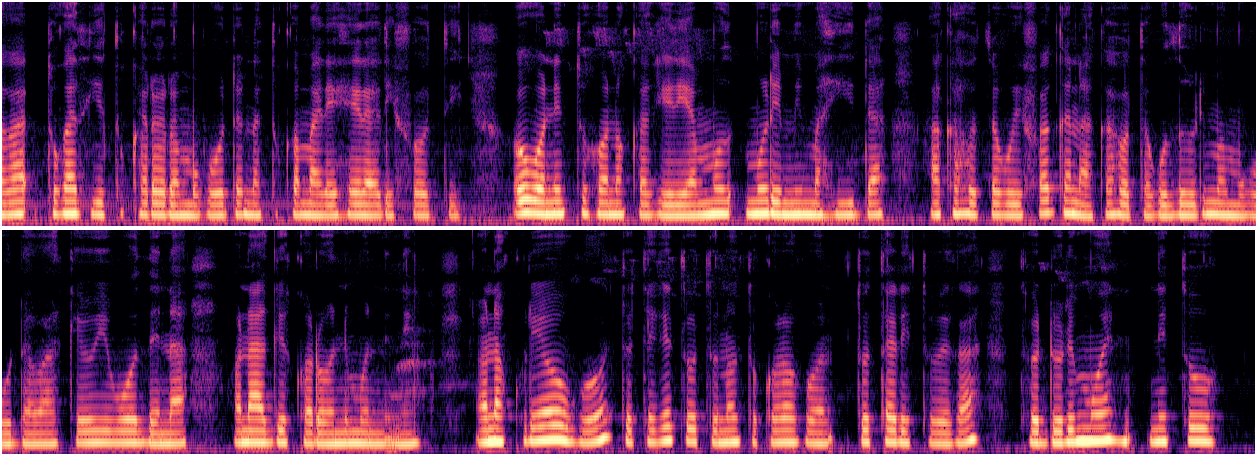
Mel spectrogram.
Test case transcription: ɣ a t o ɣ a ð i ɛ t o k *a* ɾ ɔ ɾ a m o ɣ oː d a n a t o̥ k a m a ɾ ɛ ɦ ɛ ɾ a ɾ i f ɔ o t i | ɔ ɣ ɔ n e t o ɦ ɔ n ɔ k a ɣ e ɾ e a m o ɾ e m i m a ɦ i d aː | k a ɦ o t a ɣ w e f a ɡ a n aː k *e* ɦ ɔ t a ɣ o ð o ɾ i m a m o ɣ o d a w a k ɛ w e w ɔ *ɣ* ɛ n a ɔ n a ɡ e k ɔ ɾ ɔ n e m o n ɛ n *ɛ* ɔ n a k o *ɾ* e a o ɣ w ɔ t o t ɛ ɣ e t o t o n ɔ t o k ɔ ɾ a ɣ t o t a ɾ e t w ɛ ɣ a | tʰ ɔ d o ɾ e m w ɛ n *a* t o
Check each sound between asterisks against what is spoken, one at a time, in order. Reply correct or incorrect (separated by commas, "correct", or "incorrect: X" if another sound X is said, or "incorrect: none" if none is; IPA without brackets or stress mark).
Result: correct, incorrect: a, incorrect: ð, incorrect: e, correct, incorrect: e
